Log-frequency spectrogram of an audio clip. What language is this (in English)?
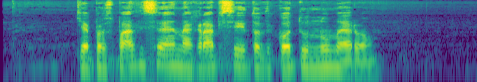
Greek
